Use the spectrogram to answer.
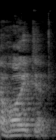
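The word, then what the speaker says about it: heute: І абайте гойте і ахбайте гойте нігть. Е-е еу читається як ой, хто пропустив, щоб знали завжди.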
